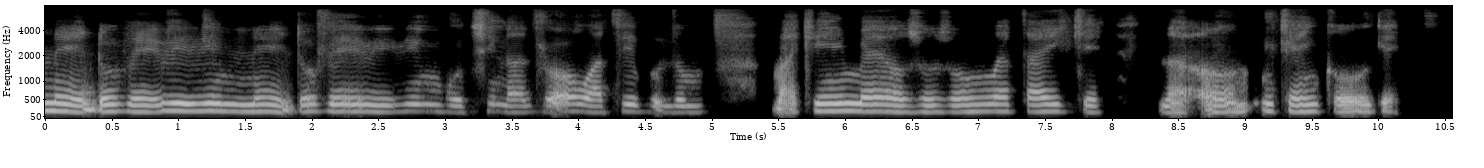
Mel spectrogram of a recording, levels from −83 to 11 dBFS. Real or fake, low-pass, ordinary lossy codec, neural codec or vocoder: fake; 7.2 kHz; none; autoencoder, 48 kHz, 32 numbers a frame, DAC-VAE, trained on Japanese speech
